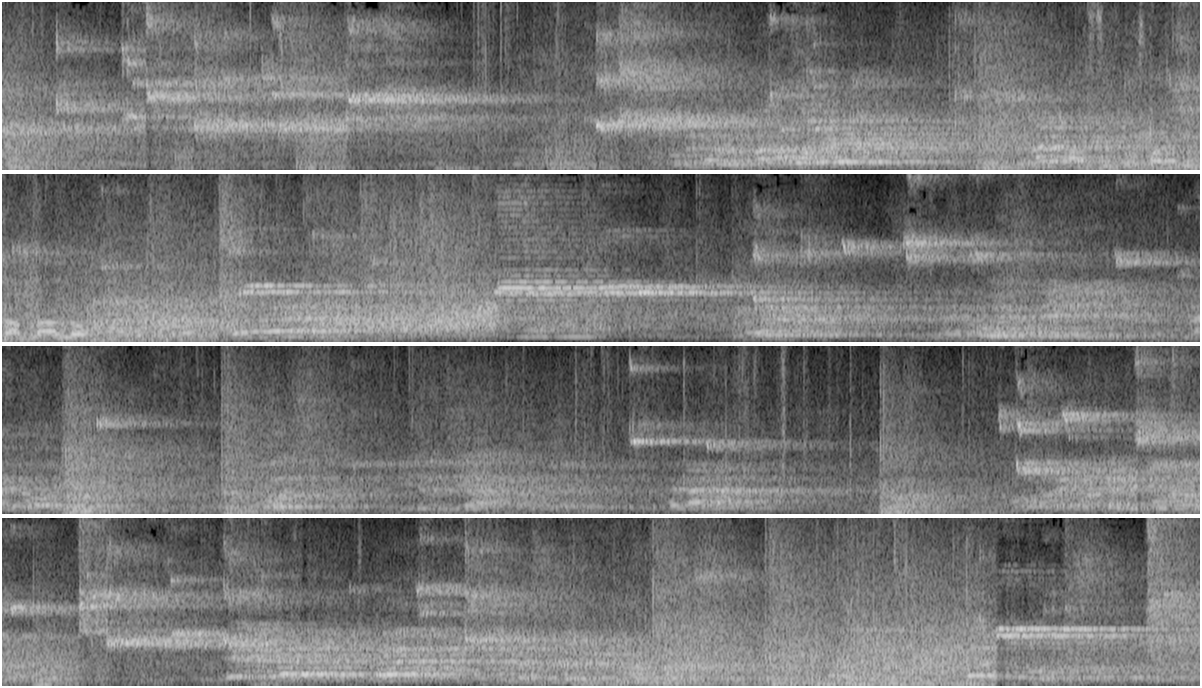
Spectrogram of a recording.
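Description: Basketball game in a large gym: a ball bouncing on a wooden court and players' indistinct voices calling out, echoing through the hall.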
